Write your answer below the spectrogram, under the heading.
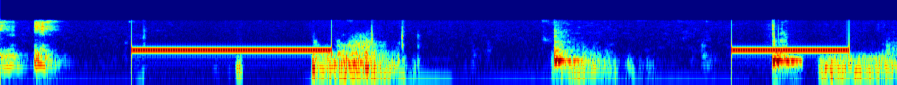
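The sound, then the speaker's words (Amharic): A telephone rings down the line as two long, steady buzzing tones, the first nearly two seconds and the second shorter, with people talking in between. “ስልኩ በጣም ይጠራል።”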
